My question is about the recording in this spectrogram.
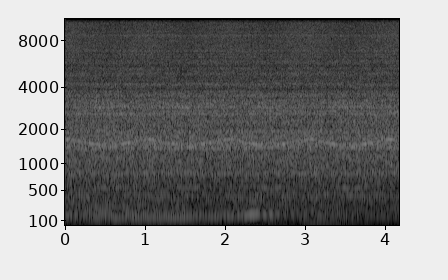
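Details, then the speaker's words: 2004 VW Jetta 1.8L with code P0411 (secondary air incorrect flow): the scan tool activates the secondary air pump relay. A steady electric pump whir and low hum come with an airy hiss, a leak in the secondary air system. "So, right now, we're activating the secondary air pump relay. And, um, I can hear a leak."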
